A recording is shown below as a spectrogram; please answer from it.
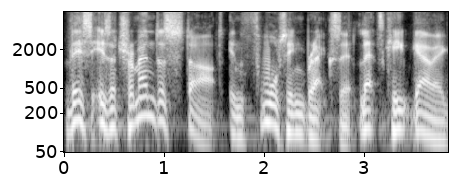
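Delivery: plain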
